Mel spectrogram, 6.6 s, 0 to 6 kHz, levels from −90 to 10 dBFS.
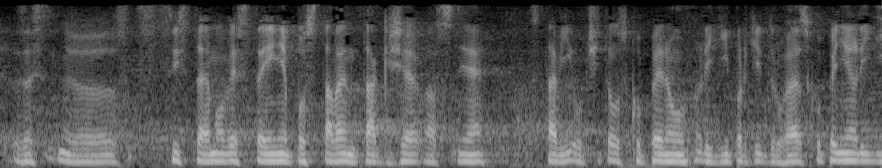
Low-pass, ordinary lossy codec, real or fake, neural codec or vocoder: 5.4 kHz; MP3, 32 kbps; real; none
